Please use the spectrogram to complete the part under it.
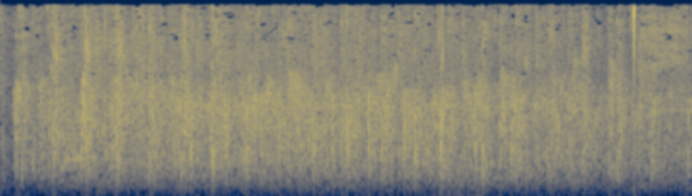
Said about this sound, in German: Und vielleicht können wir an dieser Stelle auch mal allen Kindern und Jugend und allen Mitarbeitern, die da so aktiv sind, vielleicht mal einen dicken Applaus geben.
